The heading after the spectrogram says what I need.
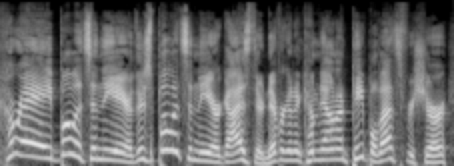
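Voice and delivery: high, naive celebrating voice; mock gleeful cheering. Mocking revelers who shoot into the air, gleeful cheer. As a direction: cheer it in hammed-up delight.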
